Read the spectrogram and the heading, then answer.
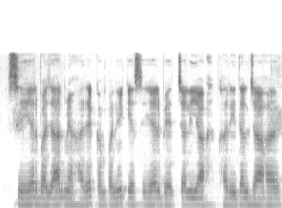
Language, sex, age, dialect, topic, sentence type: Magahi, male, 18-24, Southern, banking, statement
